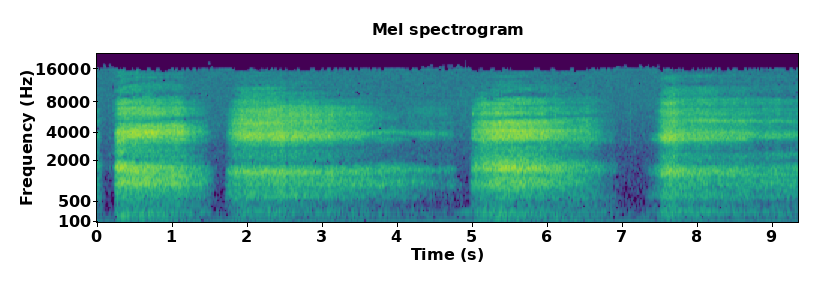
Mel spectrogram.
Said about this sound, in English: But personally, I base a lot of my, let's say, performance on the breathing. The slow breathing.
